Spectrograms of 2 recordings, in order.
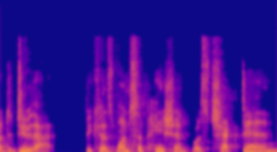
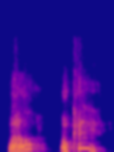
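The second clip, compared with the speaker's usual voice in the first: slow, much higher, sing-song okay; deadpan acceptance; 12 semitones higher, slower than usual. Retold or imitated. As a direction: shrug it off before walking out. Calm reply to rude assistant.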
